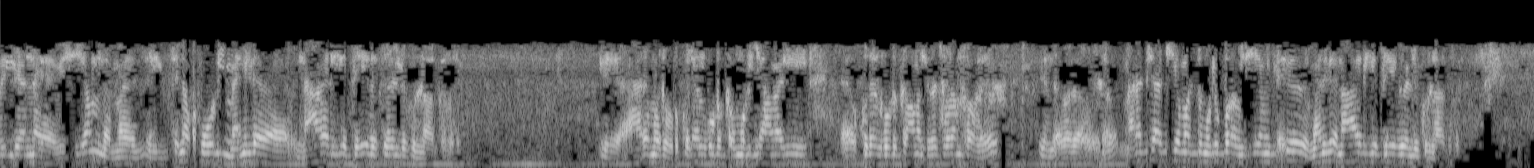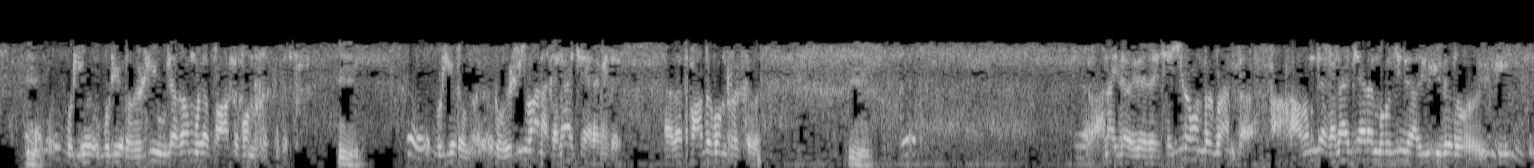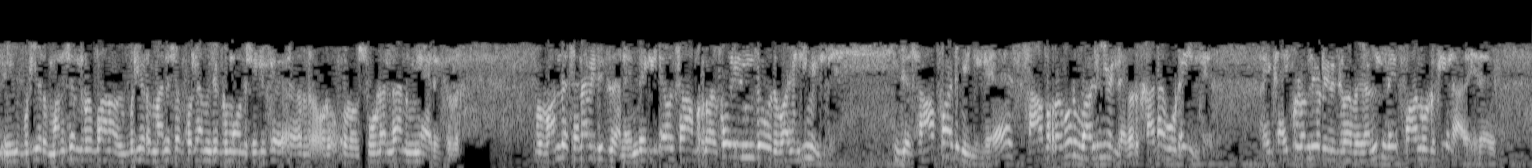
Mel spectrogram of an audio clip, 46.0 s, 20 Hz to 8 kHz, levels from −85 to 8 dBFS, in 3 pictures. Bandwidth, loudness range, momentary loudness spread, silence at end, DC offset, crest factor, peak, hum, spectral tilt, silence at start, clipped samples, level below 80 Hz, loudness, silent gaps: 4 kHz; 3 LU; 7 LU; 0 s; under 0.1%; 16 dB; 0 dBFS; none; -9.5 dB/octave; 0 s; under 0.1%; -46 dBFS; -15 LUFS; none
